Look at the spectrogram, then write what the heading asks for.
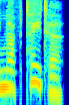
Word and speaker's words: Nefertiti: Nefertiti, Egyptian Nfertjytj, original pronunciation approximately Naftata, 4.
